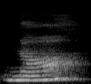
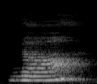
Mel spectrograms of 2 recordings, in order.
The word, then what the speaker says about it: gnaw: But if we have the letters G plus N at the beginning of a word, such as gnaw or gnat, the letter G is silent.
